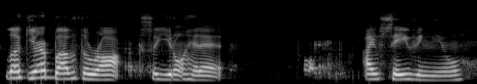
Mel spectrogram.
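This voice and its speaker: A woman's voice: on the high side, measured pace, clear, resonant tone. A young girl hosting a casual gameplay video, chatting with a friend and talking to viewers as "guys", giggly and chatty. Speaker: gaming channel host.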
